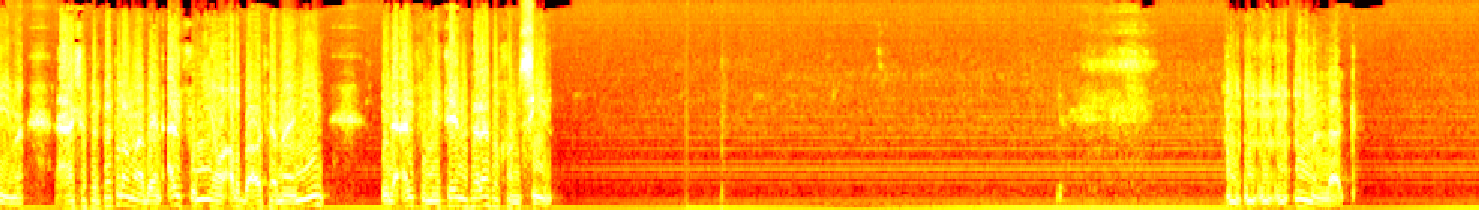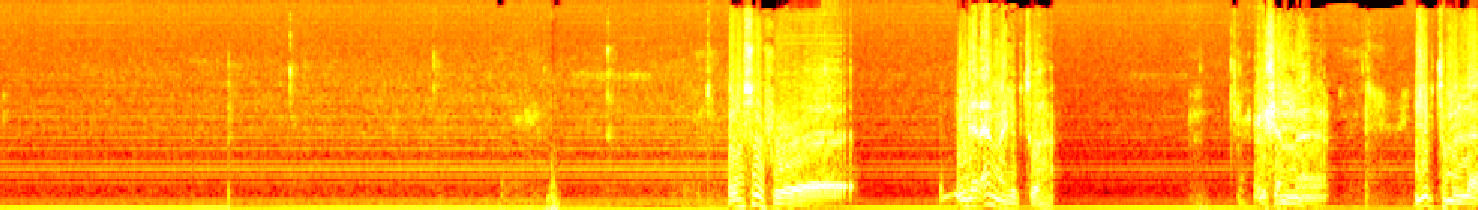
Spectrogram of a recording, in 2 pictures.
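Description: A man speaks through a microphone in short bursts.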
